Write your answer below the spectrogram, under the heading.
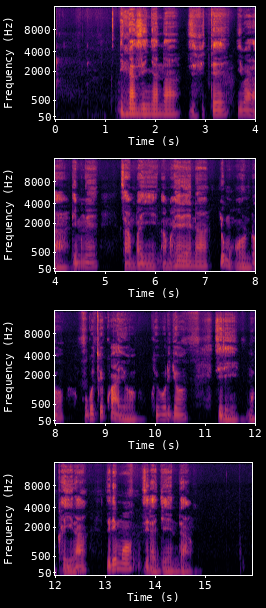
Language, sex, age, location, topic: Kinyarwanda, male, 18-24, Nyagatare, agriculture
